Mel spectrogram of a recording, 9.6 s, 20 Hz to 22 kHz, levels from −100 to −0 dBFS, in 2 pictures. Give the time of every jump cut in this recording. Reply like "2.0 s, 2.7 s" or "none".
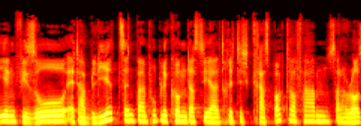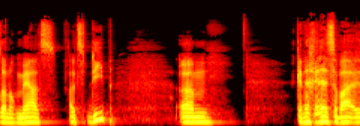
none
